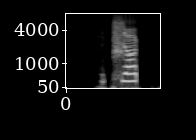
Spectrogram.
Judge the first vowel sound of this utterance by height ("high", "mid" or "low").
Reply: low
